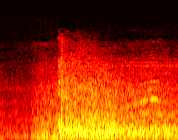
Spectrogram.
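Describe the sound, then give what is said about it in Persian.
A sudden sharp blast cracks out, followed by a rumbling, echoing roar that lingers under a steady wash of background noise, like a distant explosion. “این هم ویدیویی است که نشان می‌دهد انفجارهای داخل زندان اوین احتمالاً به علت شلیک پرتابه‌های نامشخص بوده است.”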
